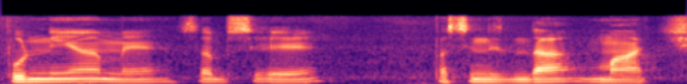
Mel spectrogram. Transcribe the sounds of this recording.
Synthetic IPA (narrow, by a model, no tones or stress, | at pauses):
pʊɾnijamẽsəbse | pəsɪnd̪amãːt͡ʃ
